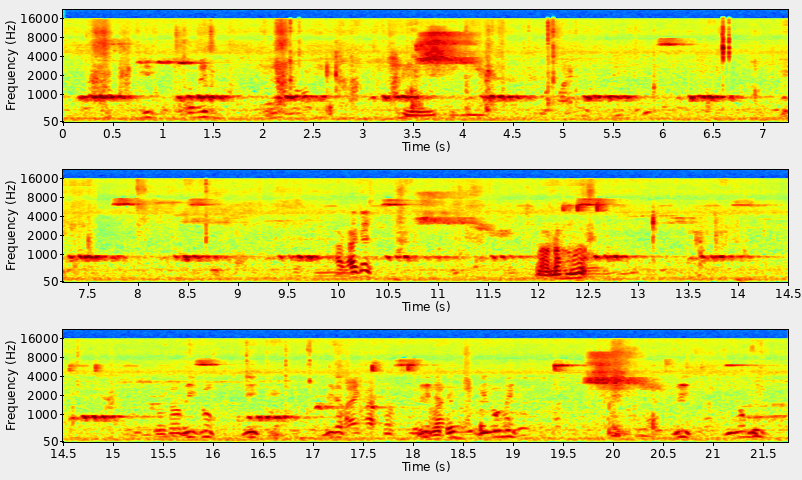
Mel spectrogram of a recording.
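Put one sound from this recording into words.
Dry leaves rustle as monkeys shift on the ground.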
